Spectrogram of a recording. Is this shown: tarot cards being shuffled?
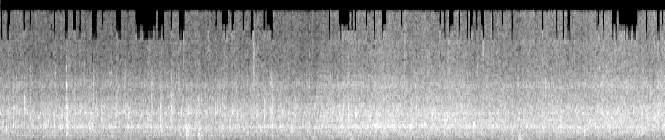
no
